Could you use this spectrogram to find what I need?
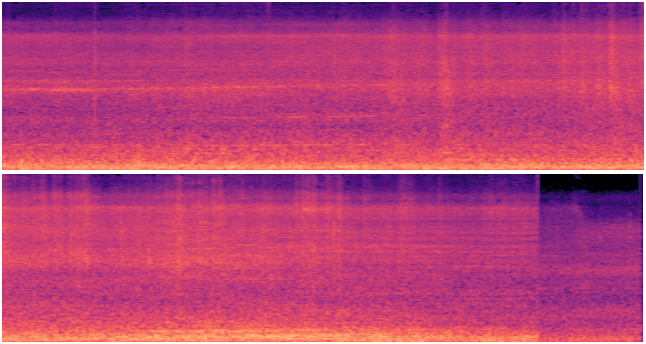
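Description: A train rumbles loudly past close by on the rails.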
